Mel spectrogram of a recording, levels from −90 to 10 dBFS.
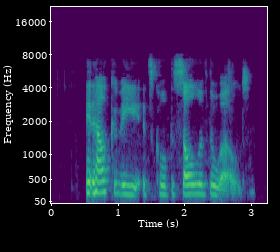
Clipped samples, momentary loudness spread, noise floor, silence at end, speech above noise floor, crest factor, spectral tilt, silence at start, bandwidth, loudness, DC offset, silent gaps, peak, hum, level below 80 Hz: under 0.1%; 11 LU; -76 dBFS; 0.3 s; 55 dB; 20 dB; -4.5 dB/octave; 0.55 s; 8.2 kHz; -21 LUFS; under 0.1%; none; -2 dBFS; none; -66 dBFS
